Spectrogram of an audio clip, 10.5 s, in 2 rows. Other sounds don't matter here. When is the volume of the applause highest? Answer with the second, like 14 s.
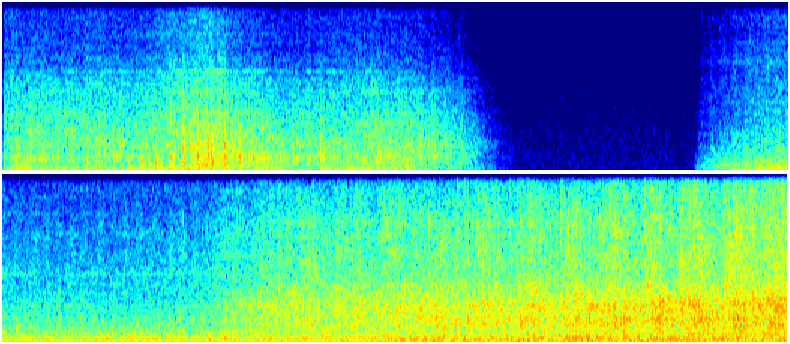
10 s.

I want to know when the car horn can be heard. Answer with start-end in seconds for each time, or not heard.
not heard.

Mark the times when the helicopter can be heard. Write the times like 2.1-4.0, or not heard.
0.0-3.1, 4.7-10.4.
